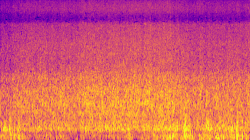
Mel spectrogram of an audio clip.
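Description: Heavy rain pouring steadily, an even hiss of falling water.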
